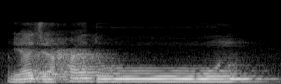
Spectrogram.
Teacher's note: جیم ساکن پہ قلقلہ، ہا وسط حلق سے ادا ہوگا، دال کو لمبا کریں گے، وقفاً مد عارض سکون ہے.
